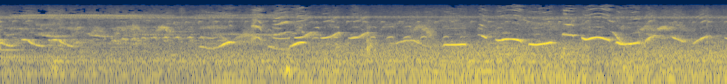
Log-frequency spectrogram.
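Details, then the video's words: Wild-caught older Black-throated laughingthrush, caged, delivers a long sequence of rich looping whistles, each rising then falling, spaced irregularly about three per second, with softer whistles behind. "Khướu bạc má mộc dở chim già rừng, hót tốt giọng hay"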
